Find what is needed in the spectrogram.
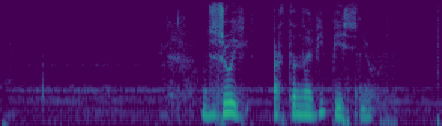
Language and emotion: Russian, neutral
